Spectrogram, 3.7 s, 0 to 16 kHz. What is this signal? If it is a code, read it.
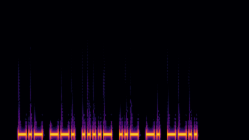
Morse code, heard as a keyed tone, about 37 wpm, 700 Hz. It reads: KG4UNZ
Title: Speed Racing - USA Call Signs 30wpm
